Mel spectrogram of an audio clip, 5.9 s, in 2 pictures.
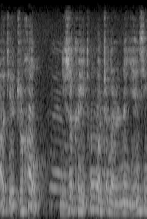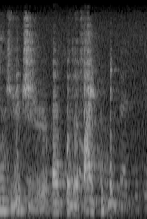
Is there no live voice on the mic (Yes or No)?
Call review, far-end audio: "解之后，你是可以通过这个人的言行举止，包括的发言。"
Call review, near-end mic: No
